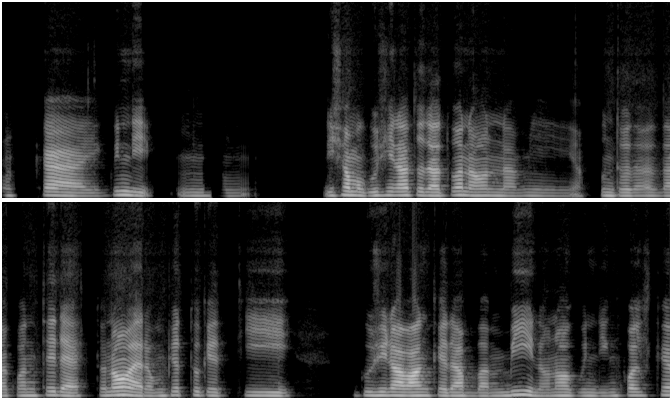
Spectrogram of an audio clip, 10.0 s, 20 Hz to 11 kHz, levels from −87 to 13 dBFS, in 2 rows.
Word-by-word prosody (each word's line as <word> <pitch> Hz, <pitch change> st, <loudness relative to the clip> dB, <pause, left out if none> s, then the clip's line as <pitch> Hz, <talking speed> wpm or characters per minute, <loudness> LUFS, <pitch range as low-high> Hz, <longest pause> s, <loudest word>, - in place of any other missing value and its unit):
Okay, 180 Hz, -3 st, 0 dB
quindi 210 Hz, -2 st, -3 dB, 0.2 s
mh-mh, 175 Hz, -1 st, -15 dB, 0.6 s
diciamo 195 Hz, +1 st, 0 dB
cucinato 200 Hz, +2 st, +1 dB
da 185 Hz, -1 st, +4 dB
tua 210 Hz, +4 st, -1 dB
nonna 185 Hz, -3 st, -2 dB
mi 170 Hz, -1 st, -15 dB
appunto 180 Hz, -1 st, -8 dB
da 175 Hz, 0 st, -8 dB
da 175 Hz, 0 st, -6 dB
quanto 185 Hz, +2 st, -6 dB
hai 210 Hz, -, +1 dB
detto, 175 Hz, 0 st, -1 dB
no, 215 Hz, +2 st, +8 dB
era 180 Hz, -4 st, +5 dB
un 175 Hz, +1 st, -7 dB
piatto 205 Hz, +2 st, -6 dB
che 185 Hz, -2 st, -6 dB
ti 185 Hz, -2 st, -5 dB, 0.5 s
cucinava 195 Hz, -1 st, +5 dB
anche 185 Hz, 0 st, +5 dB
da 180 Hz, 0 st, +2 dB
bambino, 175 Hz, +2 st, -3 dB
no, 180 Hz, 0 st, -1 dB
quindi 180 Hz, -1 st, -10 dB
in 180 Hz, +1 st, -9 dB
qualche 195 Hz, +2 st, -4 dB
185 Hz, 175 wpm, -22 LUFS, 175-195 Hz, 0.6 s, no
